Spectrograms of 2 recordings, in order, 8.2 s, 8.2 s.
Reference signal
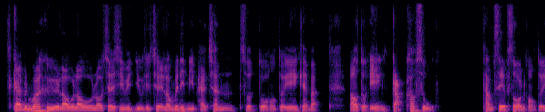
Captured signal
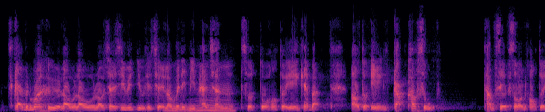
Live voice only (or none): อืม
